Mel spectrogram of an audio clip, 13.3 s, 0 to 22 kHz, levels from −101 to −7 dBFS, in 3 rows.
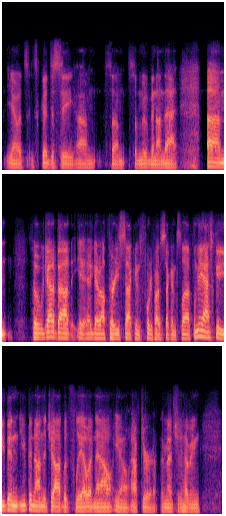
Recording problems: high frequencies cut off; noticeable; nothing above 7.5 kHz
garbled, watery; slightly

